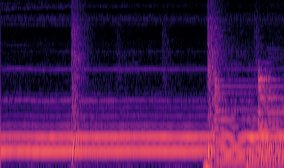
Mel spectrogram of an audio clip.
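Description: Live band music: a long held note, tagged as humming, sustained over the band, with two struck chords about a second apart, the second bringing in bass notes.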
